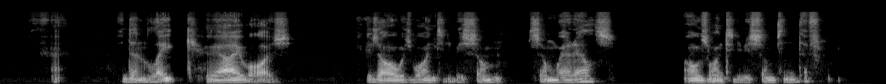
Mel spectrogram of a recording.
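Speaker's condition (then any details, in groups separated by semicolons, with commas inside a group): Throat cancer treatment effects, stage 4 throat cancer; radiotherapy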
